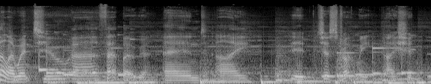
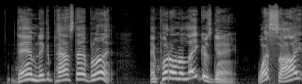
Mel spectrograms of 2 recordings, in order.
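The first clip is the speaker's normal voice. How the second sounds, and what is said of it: Put-on Los Angeles street accent. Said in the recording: “How did you master that LA accent like that? ... the American accent ... you sound just like my son's barber.”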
